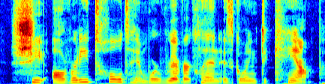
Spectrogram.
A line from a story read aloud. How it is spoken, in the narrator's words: she said quietly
